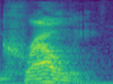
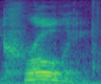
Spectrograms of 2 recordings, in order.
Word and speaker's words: Crowley: You know, few figures have enjoyed a controversy as sustained as Alistair Crowley, and I must stress Crowley as my next guest was forced to correct my error in saying Crowley.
